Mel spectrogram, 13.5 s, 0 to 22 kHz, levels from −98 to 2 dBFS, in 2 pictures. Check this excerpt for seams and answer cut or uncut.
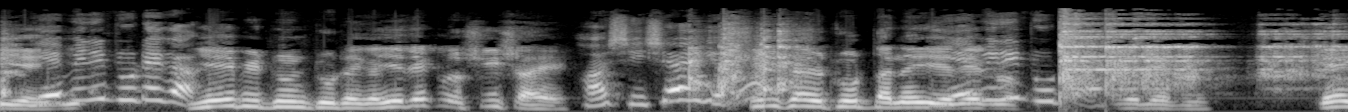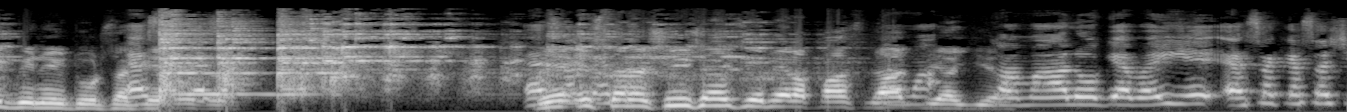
uncut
